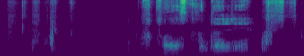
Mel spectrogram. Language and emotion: Russian, neutral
